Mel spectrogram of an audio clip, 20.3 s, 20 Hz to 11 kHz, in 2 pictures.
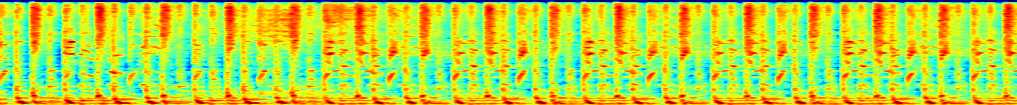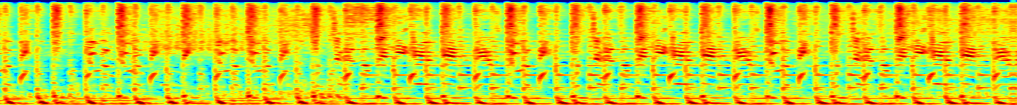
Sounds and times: Disco: 0:00.0 - 0:20.3
Music of Asia: 0:00.0 - 0:20.3.

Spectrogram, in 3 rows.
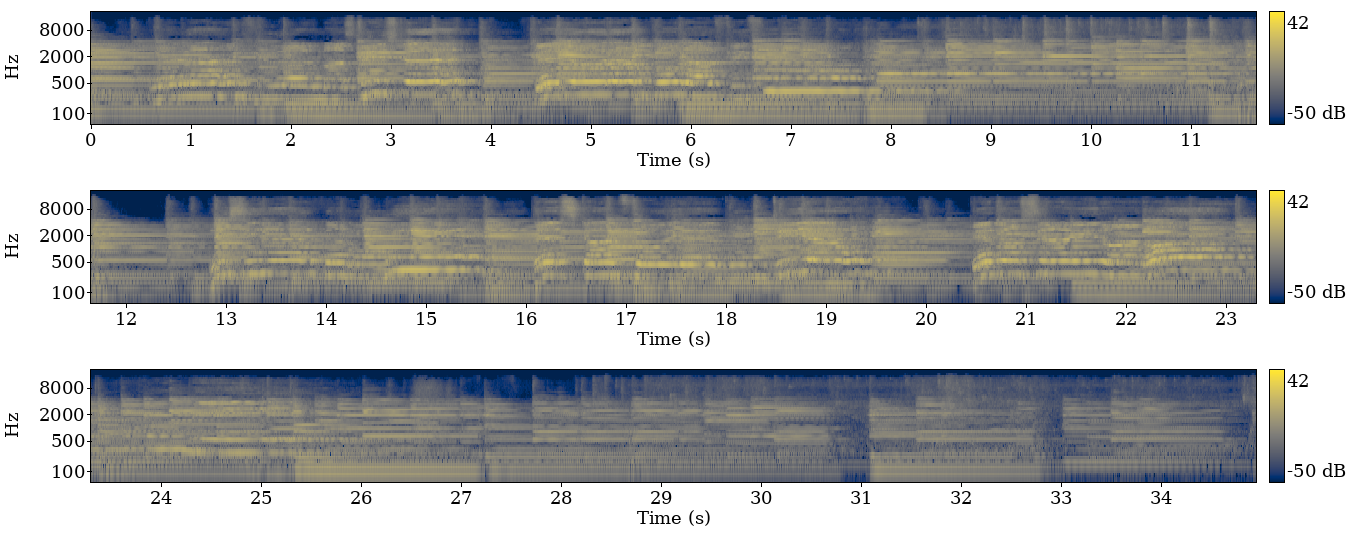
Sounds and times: Bass guitar: 0:00.0 - 0:34.8.

